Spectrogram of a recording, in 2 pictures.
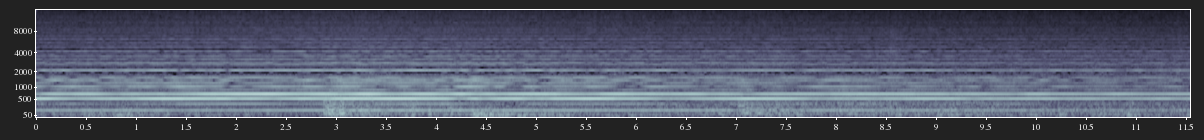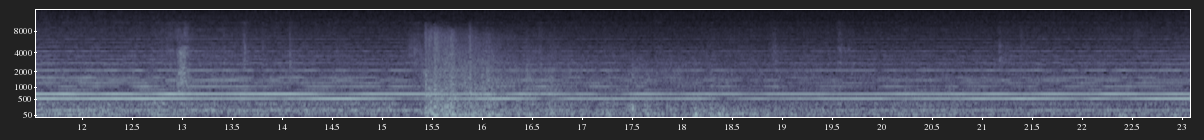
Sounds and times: Siren 0:00.0 - 0:23.0
Thunder 0:02.6 - 0:08.8
Thunder 0:11.6 - 0:21.5

